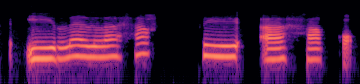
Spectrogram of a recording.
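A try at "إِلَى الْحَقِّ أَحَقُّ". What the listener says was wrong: Q-nya kepanjangan.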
